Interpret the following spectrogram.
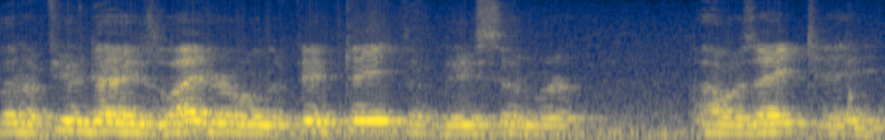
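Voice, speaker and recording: Amid noticeable background noise and audible room echo, a man with an Alabama accent speaks at a fairly slow pace. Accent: Southern US (Alabama). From US South, Alabama (Birmingham). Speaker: war veteran. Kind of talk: testimony. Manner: halting.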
